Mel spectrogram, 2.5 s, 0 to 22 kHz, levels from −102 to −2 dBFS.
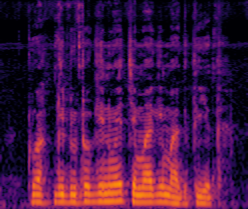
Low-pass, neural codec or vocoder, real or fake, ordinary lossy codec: none; none; real; none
